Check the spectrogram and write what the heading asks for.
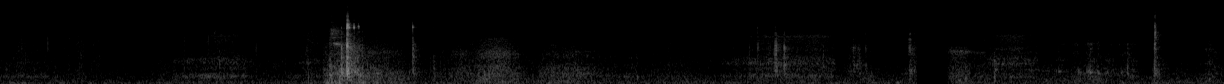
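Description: Faint handling sounds of small metal parts and nitrile gloves as an O-ring is picked off a diesel fuel injection valve, with one sharper click about three and a half seconds in.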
